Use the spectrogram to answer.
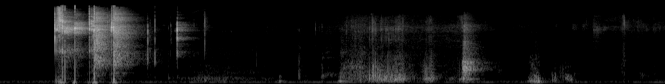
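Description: A beer can bursts open and foams over: a few sharp cracks and snaps come first, then a spreading fizzy hiss, with scattered small clicks and splashes trailing off.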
